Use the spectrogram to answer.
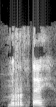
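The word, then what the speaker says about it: Santa Muerte: Morte, that's how you say it. You gotta do that.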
